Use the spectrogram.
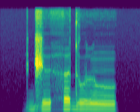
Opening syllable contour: low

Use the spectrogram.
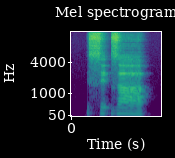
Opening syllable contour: high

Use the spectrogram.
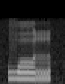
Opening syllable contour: high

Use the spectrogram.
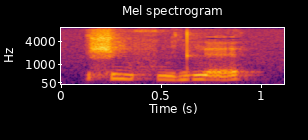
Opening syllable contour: falling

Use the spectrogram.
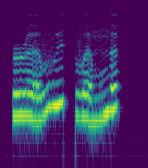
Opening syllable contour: low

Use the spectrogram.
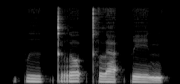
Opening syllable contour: low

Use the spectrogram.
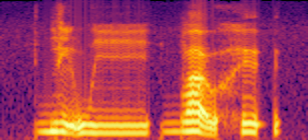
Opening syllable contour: falling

